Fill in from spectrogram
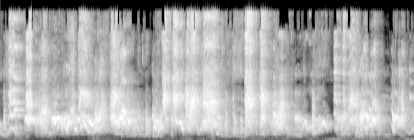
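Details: Pet birds chirp in a steady, busy stream of buzzy warbling and quick squeaky notes, with no pauses and a few sharper squawks.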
